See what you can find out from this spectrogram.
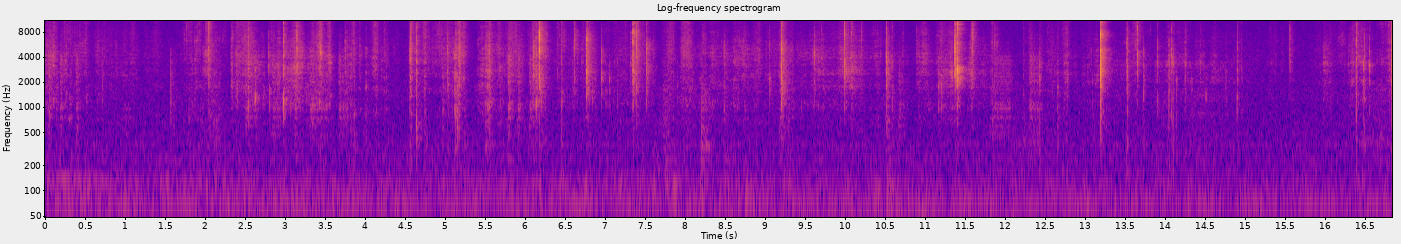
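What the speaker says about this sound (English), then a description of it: "You're going to do an open squash fold, right? You're going to open up the center like that." Paper being worked into an open squash fold while folding an origami beagle: continuous close crinkling and rustling with scattered crisp crackles throughout.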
